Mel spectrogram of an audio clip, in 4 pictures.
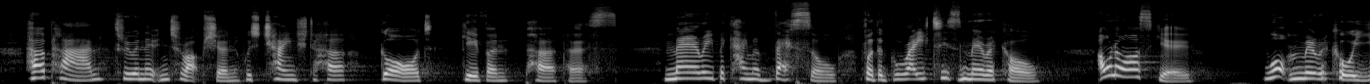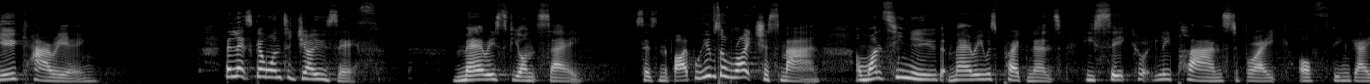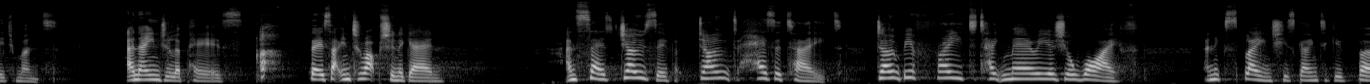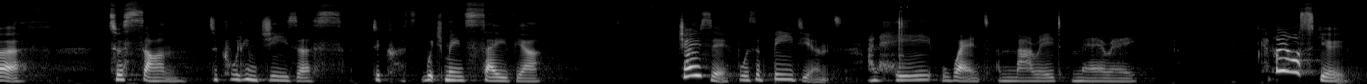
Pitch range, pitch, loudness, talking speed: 170-255 Hz, 215 Hz, -24 LUFS, 125 wpm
